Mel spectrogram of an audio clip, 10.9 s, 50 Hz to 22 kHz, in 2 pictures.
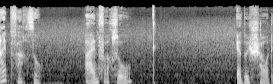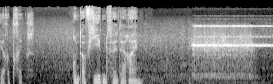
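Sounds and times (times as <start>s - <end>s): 
speech: 0.0s - 0.9s, 1.7s - 2.8s, 4.7s - 6.2s, 6.9s - 8.4s
faint hiss: 0.0s - 10.9s
telephone ringing in an office: 9.2s - 10.9s.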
